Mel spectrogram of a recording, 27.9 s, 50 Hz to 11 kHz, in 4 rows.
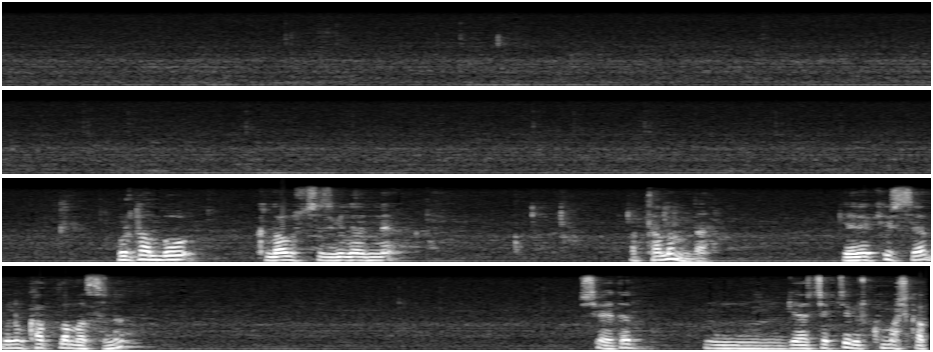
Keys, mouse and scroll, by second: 24.4-27.8 drag.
